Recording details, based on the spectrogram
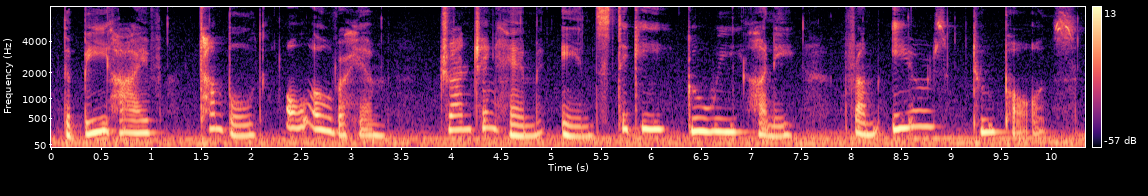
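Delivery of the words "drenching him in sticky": plain reading voice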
